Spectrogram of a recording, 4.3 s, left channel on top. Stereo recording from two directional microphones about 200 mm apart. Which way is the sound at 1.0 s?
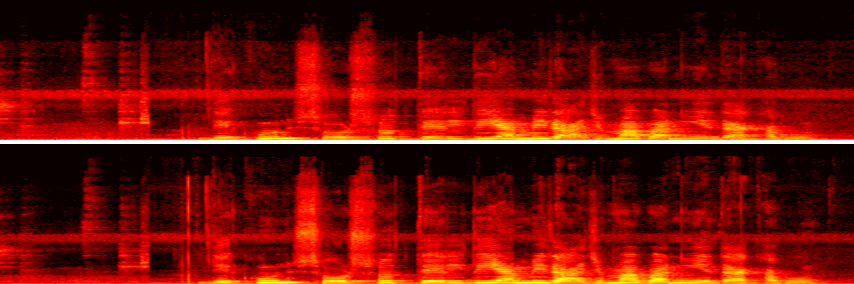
25° right (ahead or behind).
